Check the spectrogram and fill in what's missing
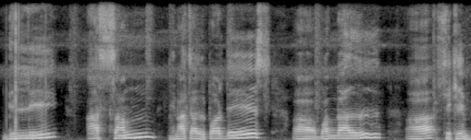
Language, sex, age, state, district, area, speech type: Nepali, male, 60+, West Bengal, Kalimpong, rural, spontaneous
